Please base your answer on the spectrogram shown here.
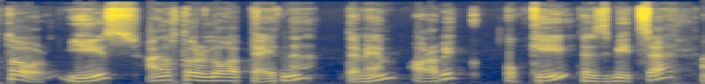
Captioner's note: Arabic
